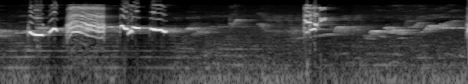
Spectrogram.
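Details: Ngeplong song of an Oriental magpie-robin, a lure to rouse other magpie-robins to anger: bright looping whistles and a rough grating burst early on, then softer warbled phrases and another sharp harsh note.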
